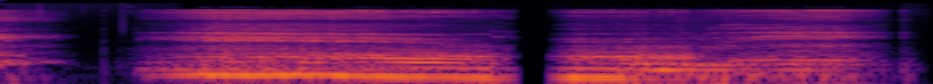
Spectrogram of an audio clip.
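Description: A bear roars loudly in two long, rough bursts separated by a brief pause, deep and growling, drawing close, with no voices present.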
